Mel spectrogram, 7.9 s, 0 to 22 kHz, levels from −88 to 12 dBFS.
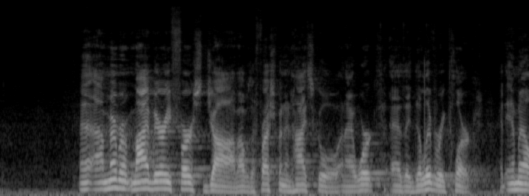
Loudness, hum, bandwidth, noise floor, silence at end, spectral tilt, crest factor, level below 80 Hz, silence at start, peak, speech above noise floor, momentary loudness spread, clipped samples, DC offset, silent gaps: -29 LUFS; none; 13 kHz; -51 dBFS; 0 s; -8 dB/octave; 16 dB; -52 dBFS; 0.05 s; -14 dBFS; 22 dB; 10 LU; under 0.1%; under 0.1%; none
